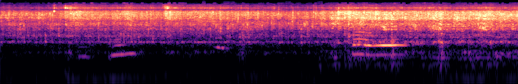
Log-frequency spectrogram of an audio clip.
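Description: Green chilli and ginger paste, ground on a grinding stone, frying in a pan with a steady broad sizzle and some stirring, getting louder toward the end; a voice is faintly present in the background.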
